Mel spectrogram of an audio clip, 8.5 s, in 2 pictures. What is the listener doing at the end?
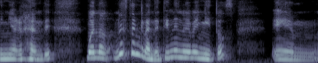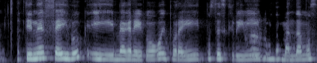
listening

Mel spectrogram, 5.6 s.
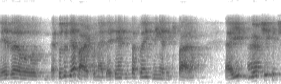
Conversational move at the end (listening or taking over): listening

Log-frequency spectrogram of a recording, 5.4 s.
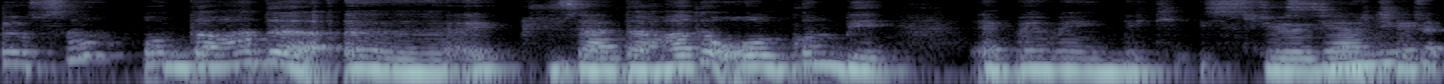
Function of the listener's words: taking over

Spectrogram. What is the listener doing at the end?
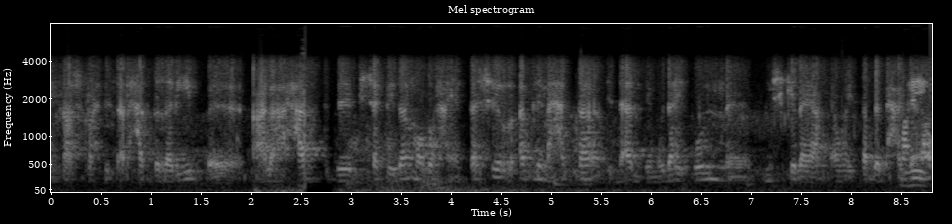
taking over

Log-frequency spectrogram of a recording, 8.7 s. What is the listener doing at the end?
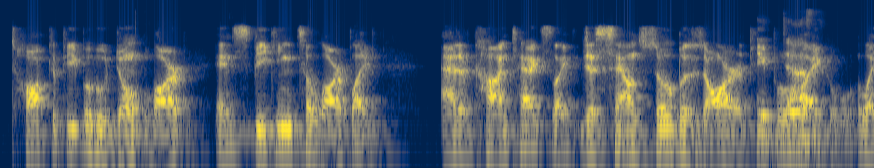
listening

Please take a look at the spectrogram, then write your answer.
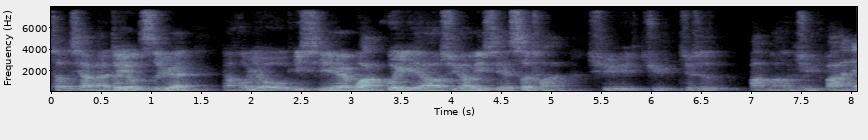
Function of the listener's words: taking over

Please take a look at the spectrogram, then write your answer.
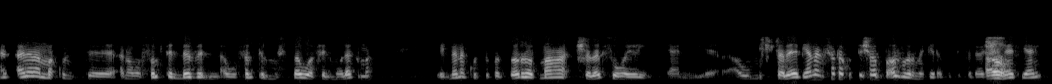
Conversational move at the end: listening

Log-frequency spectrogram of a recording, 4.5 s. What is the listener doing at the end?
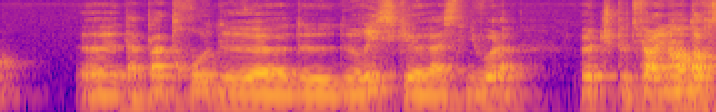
listening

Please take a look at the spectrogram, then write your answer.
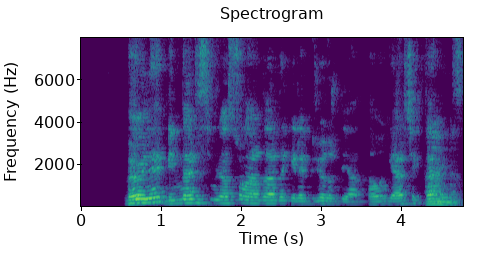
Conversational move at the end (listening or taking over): listening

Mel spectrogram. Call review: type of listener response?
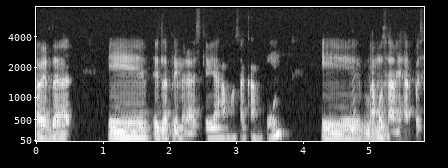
listening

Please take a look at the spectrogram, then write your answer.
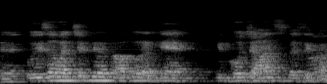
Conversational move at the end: taking over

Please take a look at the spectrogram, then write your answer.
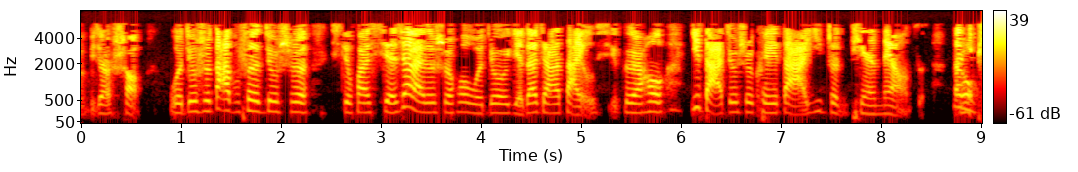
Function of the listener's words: listening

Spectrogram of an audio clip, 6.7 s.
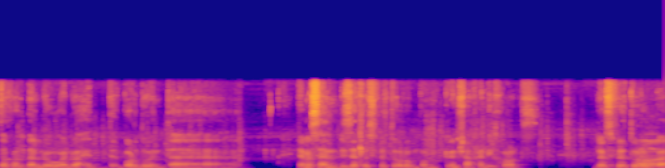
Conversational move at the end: listening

